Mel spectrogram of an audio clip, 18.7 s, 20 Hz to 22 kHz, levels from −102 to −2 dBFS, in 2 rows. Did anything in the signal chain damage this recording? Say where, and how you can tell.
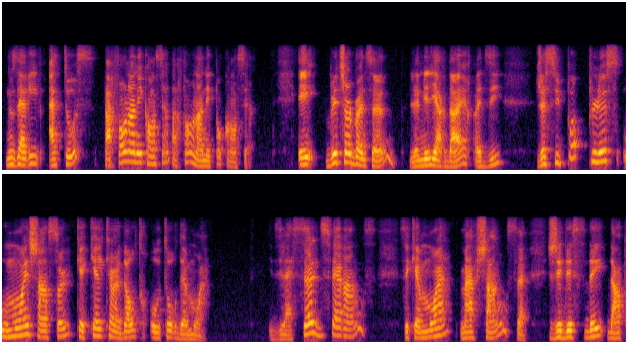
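No, nothing in the chain has damaged this speech. The audio stops at about 7.2 kHz with clear, unroughened speech, which fits an AMR wideband (HD Voice) codec running at a higher rate such as 18.25 kbit/s.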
